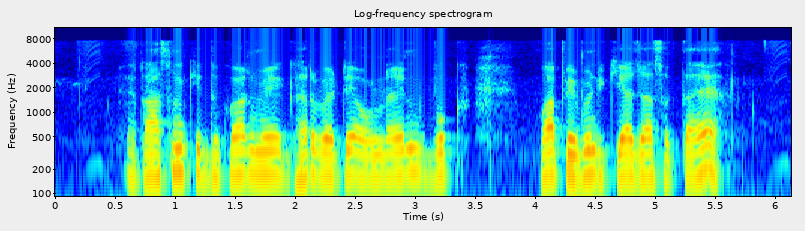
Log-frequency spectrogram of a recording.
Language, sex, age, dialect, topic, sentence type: Hindi, male, 36-40, Garhwali, banking, question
